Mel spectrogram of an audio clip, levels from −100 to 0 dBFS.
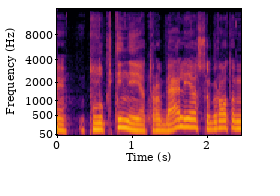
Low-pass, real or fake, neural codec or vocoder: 14.4 kHz; real; none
